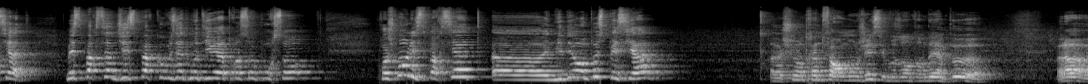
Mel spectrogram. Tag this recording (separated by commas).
Speech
